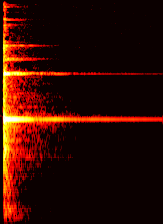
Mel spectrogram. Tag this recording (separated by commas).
Keyboard (musical), Music, Musical instrument, Piano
